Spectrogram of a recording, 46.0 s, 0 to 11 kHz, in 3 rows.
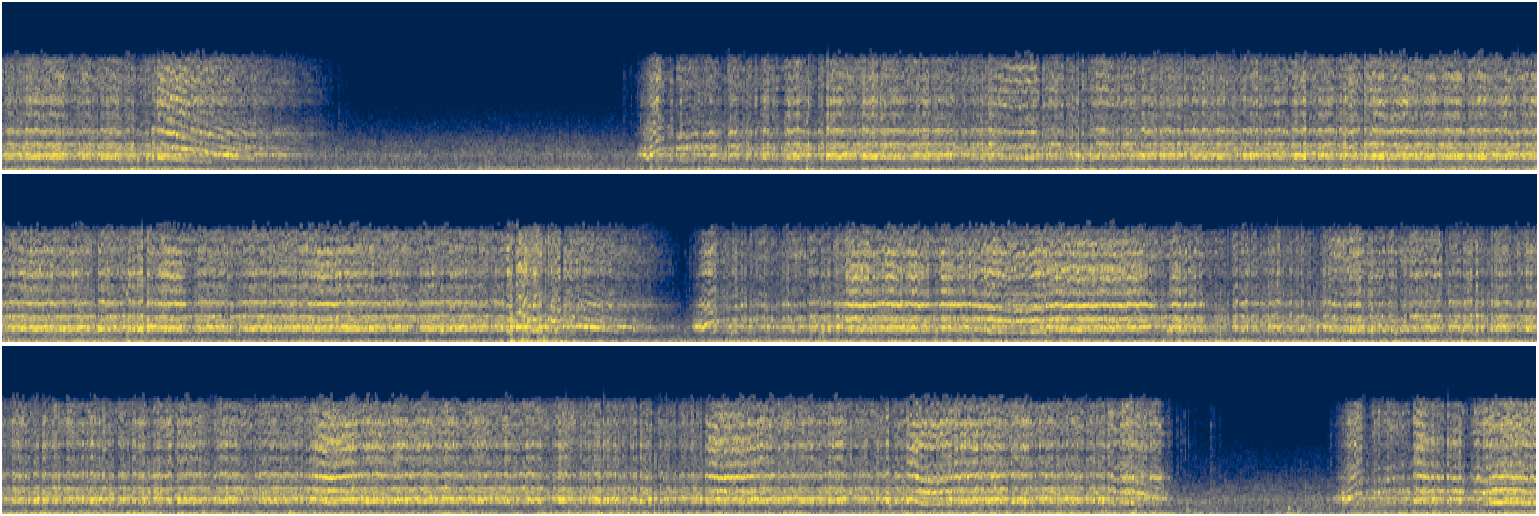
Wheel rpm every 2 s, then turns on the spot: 190, 0, 0, 140, 230, 230, 230, 240, 240, 230, 120, 160, 220, 220, 230, 230, 230, 230, 230, 230, 220, 40, 170.
42-44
